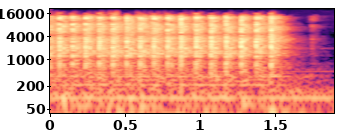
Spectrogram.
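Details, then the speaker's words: Radial shockwave therapy device in sweep mode, level 3 to 12, speed and intensity gradually increasing, demonstration: rapid sharp clicking pulses about eight to ten per second over a low hum, then stopping. "you'll see that in the first few seconds, it gradually speeds up and the intensity slowly increases."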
